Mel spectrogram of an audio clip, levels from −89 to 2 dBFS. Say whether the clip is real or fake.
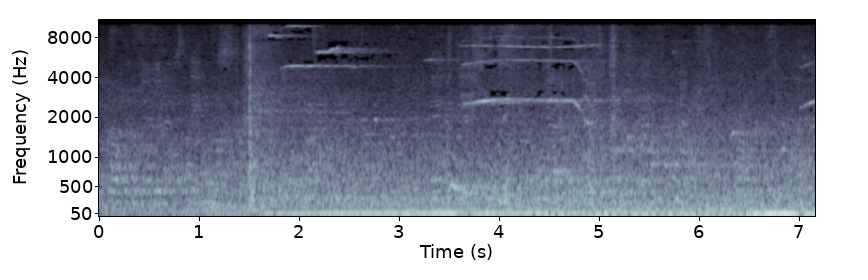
real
